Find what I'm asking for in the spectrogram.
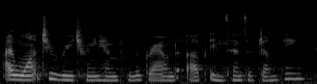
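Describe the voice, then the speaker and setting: A woman's voice: medium pitch, fairly quick, slight background noise. A teenage girl chatting casually to a handheld phone camera at a barn, full of fillers and often dropping to a whisper. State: sweaty and out of breath after riding. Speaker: vlogger. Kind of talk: casual vlog chat. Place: indoor riding arena and barn. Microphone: phone camera at arm's length.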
